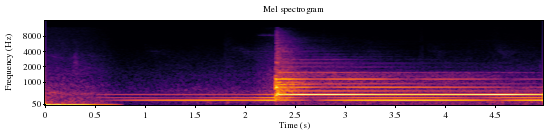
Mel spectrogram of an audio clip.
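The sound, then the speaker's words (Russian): A church bell rings the Blagovest during a quarantine period. The fading hum of an earlier stroke gives way to one heavy, bright strike that rings on in a long, sustained, humming tone. “Благовест будет звучать до окончания срока карантина.”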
